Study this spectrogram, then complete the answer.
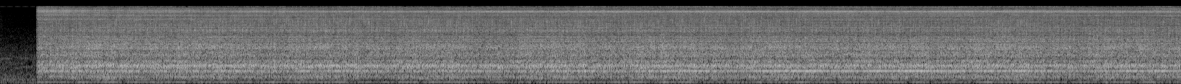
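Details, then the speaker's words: Mini lathe turning brass rod with a high-speed steel insert: steady high-pitched hiss and whirr of an even, light cut, no chatter or squeal, leaving a nice finish; cutting cleanly. "oh let me show you the video on tuning or turning the brass first so here's the brass"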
